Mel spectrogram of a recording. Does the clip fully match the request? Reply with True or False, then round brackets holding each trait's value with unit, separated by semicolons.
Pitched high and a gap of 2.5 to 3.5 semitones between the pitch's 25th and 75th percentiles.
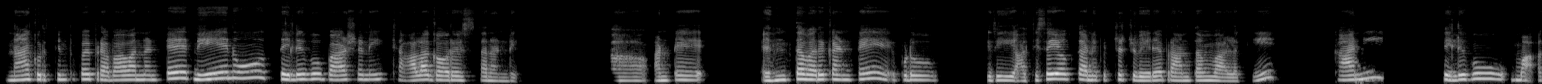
True (210 Hz; 3.2 semitones)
